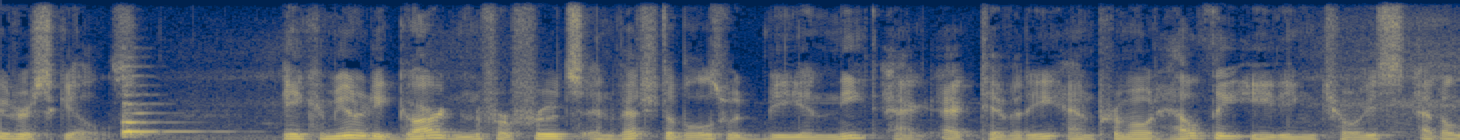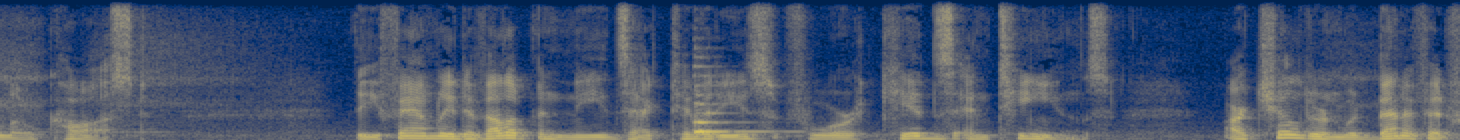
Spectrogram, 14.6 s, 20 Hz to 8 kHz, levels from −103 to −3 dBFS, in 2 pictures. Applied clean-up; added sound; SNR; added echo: none; Bowed string instrument; 0 dB; none.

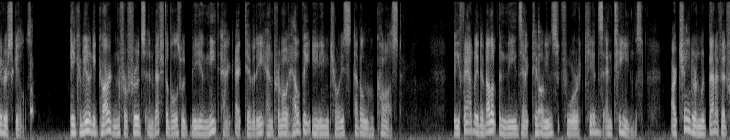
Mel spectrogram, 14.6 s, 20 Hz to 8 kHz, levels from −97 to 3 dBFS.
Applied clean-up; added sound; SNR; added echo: neural diffusion model UNIVERSE++.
